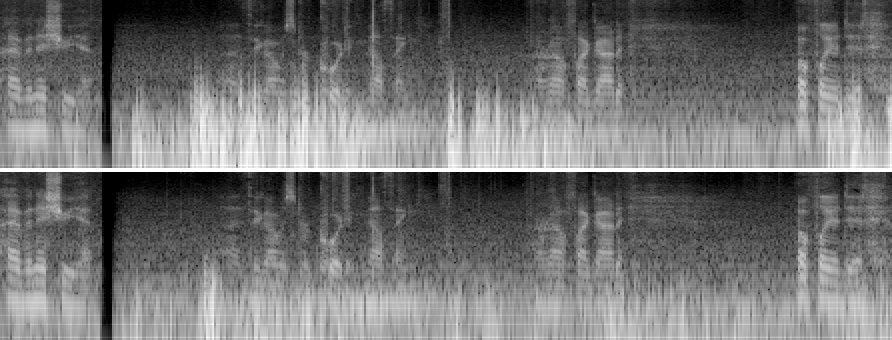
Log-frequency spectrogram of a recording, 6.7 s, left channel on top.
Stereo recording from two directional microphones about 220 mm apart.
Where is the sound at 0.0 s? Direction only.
15° right (ahead or behind).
